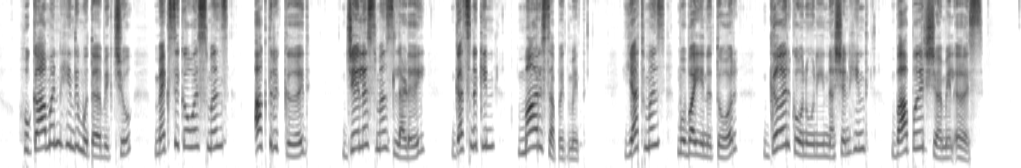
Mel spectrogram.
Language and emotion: Kashmiri, neutral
